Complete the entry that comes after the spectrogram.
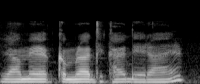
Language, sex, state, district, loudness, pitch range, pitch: Hindi, male, Arunachal Pradesh, Papum Pare, -17 LUFS, 115-120 Hz, 120 Hz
